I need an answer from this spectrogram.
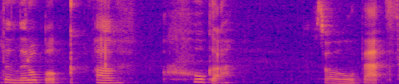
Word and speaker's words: hygge: too and it's called the little book of hygge so that's how you pronounce it i learned how to pronounce it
